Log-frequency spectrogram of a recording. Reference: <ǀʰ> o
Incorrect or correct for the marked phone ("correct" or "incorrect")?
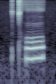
incorrect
